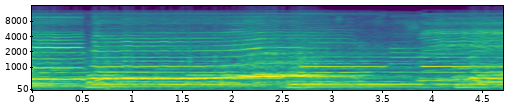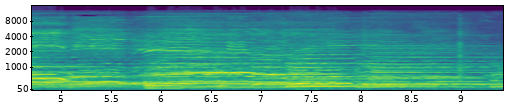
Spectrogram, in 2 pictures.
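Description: A hymn in Lenape sung by young voices, the melody held and sliding over steady low accompanying chords that change every second or so.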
